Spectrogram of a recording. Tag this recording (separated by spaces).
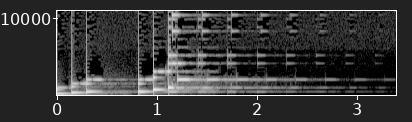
sounds attention chime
